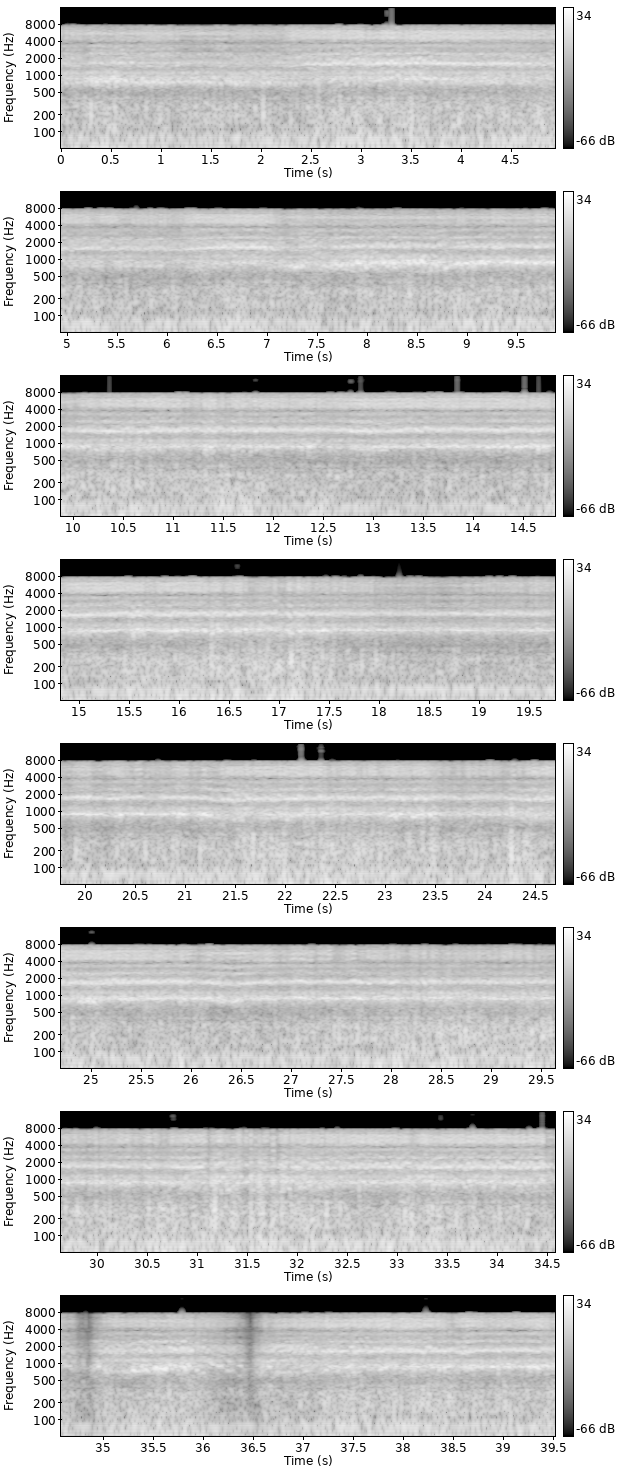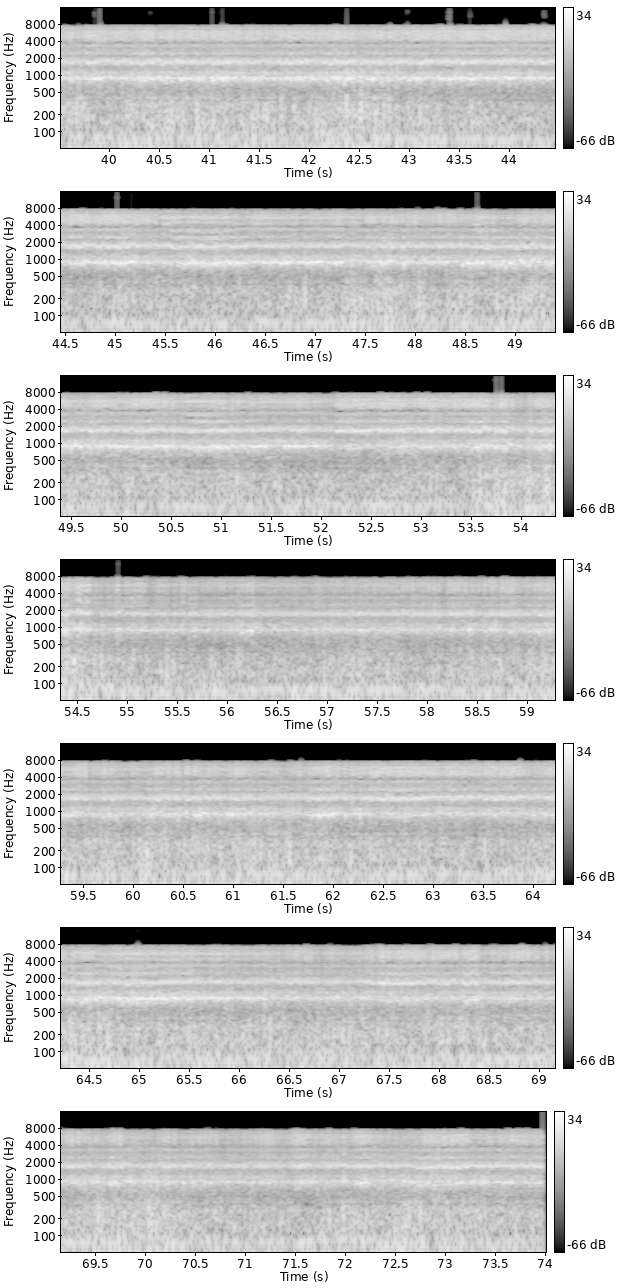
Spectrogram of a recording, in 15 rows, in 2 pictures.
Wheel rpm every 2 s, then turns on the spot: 200, 200, 200, 200, 200, 220, 230, 230, 230, 240, 230, 230, 220, 230, 230, 220, 200, 160, 130, 230, 230, 230, 230, 230, 220, 230, 230, 230, 230, 230, 240, 230, 230, 230, 230, 230, 230.
none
